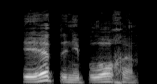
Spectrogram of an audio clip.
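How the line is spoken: Grumble. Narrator (Russian): проворчал Верзила

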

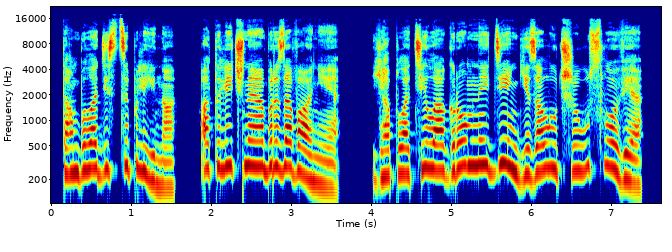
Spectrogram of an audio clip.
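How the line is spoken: Sobbing. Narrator (Russian): рыдала она

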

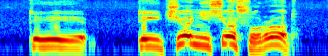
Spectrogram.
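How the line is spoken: Shout. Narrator (Russian): наконец крикнул он

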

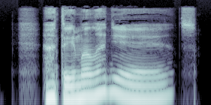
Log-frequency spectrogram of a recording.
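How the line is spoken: Affectionate. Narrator (Russian): ласково сказала глава Скалопендр

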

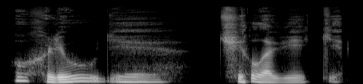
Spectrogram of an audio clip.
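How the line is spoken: Woman's faint sigh. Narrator (Russian): едва заметно вздохнула женщина

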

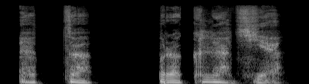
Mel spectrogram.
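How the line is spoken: Quiet, clear. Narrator (Russian): тихо и четко произносит она

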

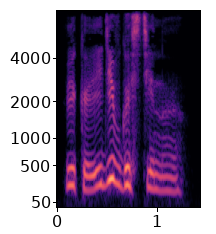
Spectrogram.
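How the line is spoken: Irritated. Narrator (Russian): Он раздраженно добавляет

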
